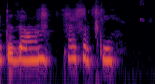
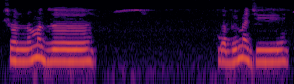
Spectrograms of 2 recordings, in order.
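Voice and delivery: tender cooing; much slower than usual. Real, not acted. Owner cooing pet names to her cat, slow and tender. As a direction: coo lovingly to a pet.

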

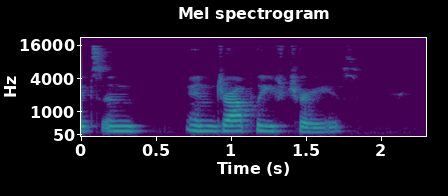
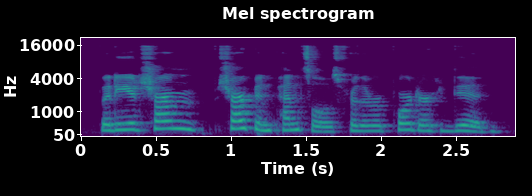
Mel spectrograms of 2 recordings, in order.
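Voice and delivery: ordinary delivery, nothing marked

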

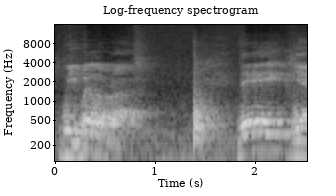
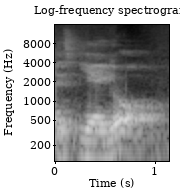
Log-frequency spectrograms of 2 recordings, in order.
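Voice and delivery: llegó with the stress on the last syllable, ó; slower than usual. Shown as a demonstration. Teacher showing the accent to students, stressing the final ó. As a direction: lean on the ó of llegó. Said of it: "notice another accent".

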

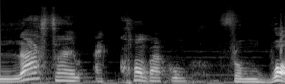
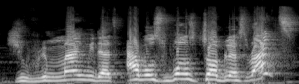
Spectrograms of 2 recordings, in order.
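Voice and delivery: louder, rising sneer; angry accusation; 6 semitones higher, 10 dB louder than usual. Acted. Husband accusing wife of taunting him, angry accusation. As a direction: fling it back at her.

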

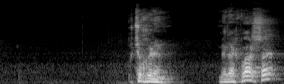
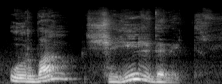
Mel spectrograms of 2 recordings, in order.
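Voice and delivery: each word drawn out slowly; slow, deliberate; much slower than usual. Shown as a demonstration. Teacher repeating for students to note down, slow. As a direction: spell out the meaning very slowly for the class.

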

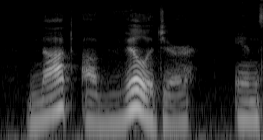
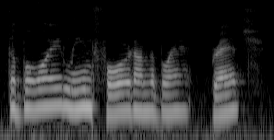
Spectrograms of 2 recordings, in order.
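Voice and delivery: ordinary delivery

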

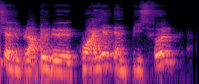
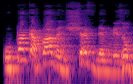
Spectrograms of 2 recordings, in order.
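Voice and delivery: ordinary talk

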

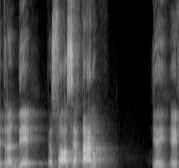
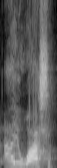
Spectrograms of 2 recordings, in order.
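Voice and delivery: mock unsure; 4 semitones higher, 8 dB louder than usual. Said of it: "não é".

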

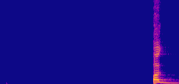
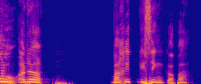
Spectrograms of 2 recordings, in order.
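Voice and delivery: louder, startled father voice; surprised father; 4 semitones higher, 7 dB louder than usual. Acted. Father coming home late, surprised to see son, startled. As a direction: catch the child still up, startled.

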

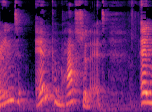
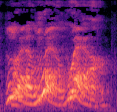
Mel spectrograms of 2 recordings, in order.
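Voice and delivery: louder roaring bear voice; 6 dB louder, much slower than usual. Acted. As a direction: roar it out, half laughing at the end. Bear stomping through the meadow.

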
